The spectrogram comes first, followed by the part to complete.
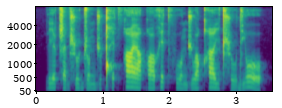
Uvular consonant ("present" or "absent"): present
